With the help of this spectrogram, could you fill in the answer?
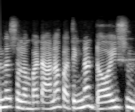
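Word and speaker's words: Deutsch: சொல்லுவோம் பட் ஆனா பாத்தீங்கன்னா டாய்ஸ்னு தான் சொல்லுவோம் நம்ம that is டி இ யூ டி எஸ் சிச் அதான் அதோட ஸ்பெல்லிங் ஆக்சுவலா வந்து நம்ம சொல்றது வந்து டாய்ஸ்ன்னு தான் சொல்லுவோம் நார்மலா வந்து இப்ப நமக்கு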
